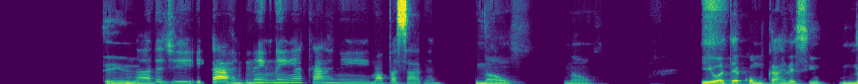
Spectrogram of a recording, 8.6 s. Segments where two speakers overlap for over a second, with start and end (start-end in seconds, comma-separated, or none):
none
